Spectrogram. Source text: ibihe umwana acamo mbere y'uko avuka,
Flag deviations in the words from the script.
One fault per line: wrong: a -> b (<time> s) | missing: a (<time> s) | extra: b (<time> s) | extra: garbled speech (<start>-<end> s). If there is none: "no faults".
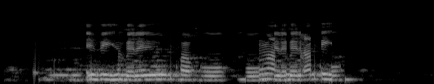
missing: umwana acamo (1.2 s)
extra: garbled speech (2.5-3.5 s)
